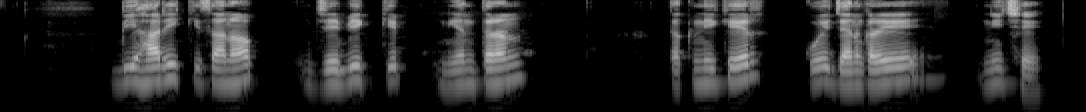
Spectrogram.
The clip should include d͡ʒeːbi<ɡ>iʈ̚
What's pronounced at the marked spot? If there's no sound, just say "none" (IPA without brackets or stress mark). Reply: k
